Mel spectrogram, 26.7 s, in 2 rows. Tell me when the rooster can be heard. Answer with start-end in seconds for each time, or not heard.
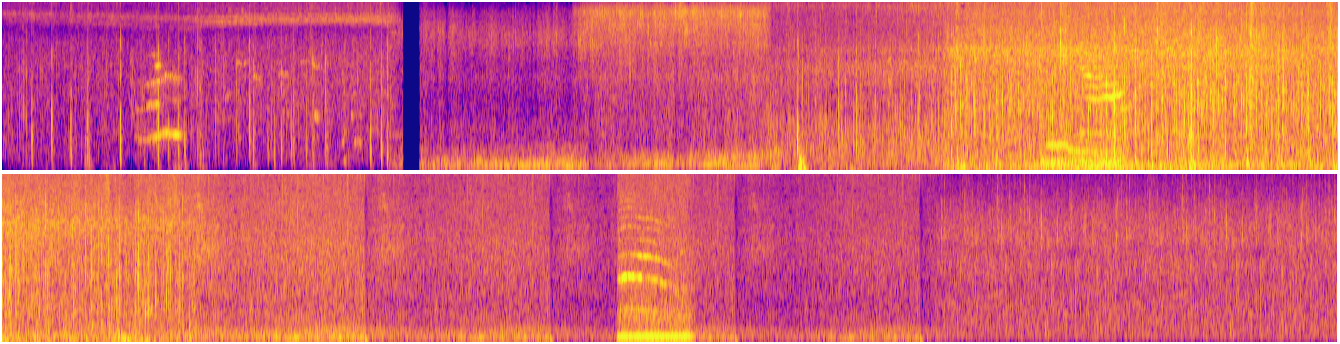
not heard.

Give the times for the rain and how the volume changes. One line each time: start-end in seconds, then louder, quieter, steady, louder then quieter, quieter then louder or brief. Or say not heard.
0.0-26.6 louder then quieter.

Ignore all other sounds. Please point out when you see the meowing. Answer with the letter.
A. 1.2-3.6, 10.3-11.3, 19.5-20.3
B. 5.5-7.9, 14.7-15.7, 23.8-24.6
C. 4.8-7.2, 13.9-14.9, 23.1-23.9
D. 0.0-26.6
A.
